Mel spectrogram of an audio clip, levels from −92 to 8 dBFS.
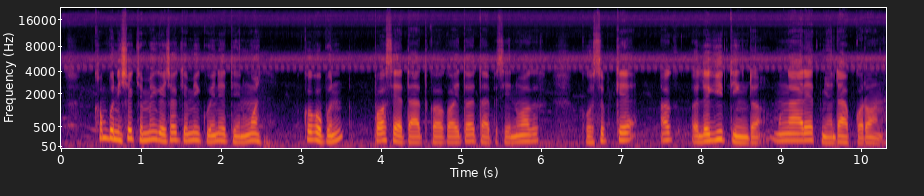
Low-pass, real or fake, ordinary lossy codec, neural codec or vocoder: none; real; none; none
